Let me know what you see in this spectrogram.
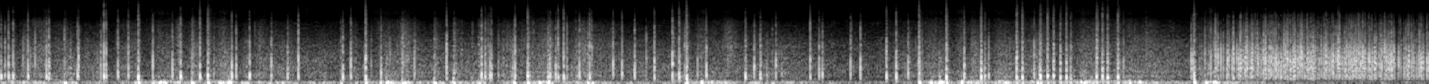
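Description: Rapid barrage of aerial firework shells bursting, many sharp bangs a second over a low rumble. About twelve seconds in it turns into a dense, continuous crackle as a sky-filling cluster of small crackling stars goes off.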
